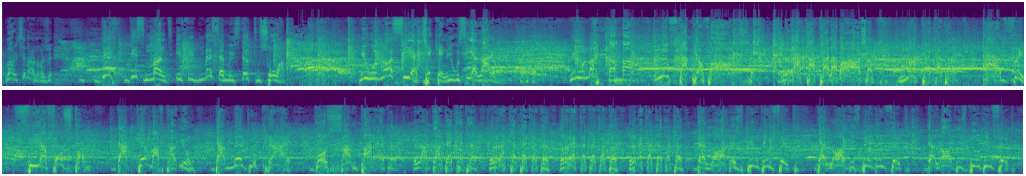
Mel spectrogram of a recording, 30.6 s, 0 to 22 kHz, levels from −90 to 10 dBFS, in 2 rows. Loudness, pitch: -9 LUFS, 275 Hz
